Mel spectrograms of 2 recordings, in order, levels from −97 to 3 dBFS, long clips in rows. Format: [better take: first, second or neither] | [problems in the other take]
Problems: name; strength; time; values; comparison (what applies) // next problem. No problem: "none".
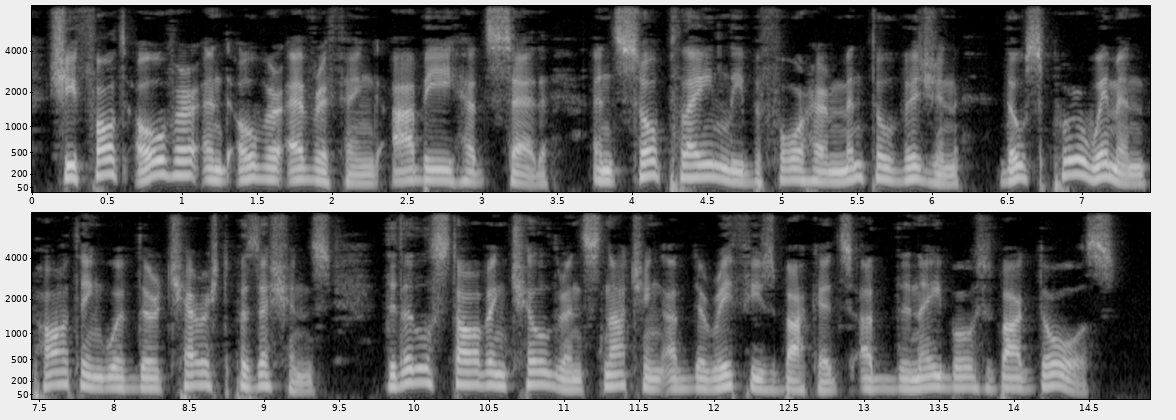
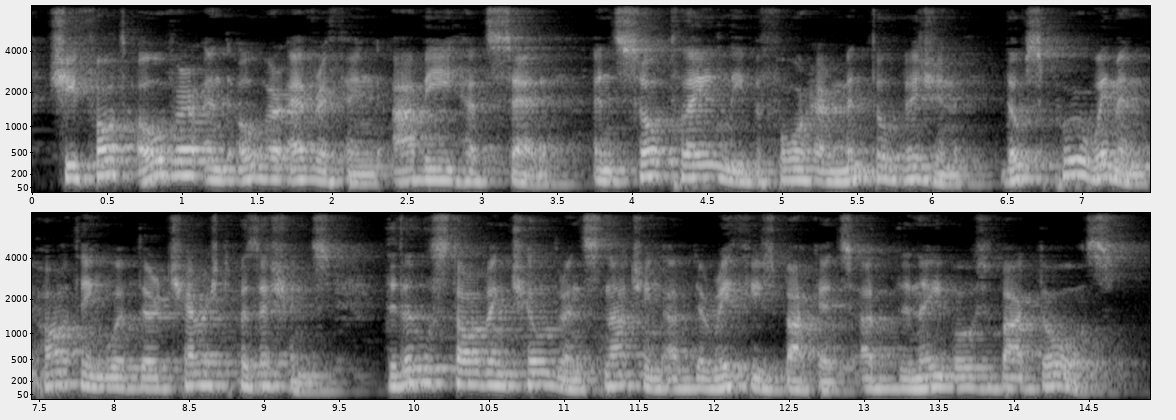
first | room echo; dies away in 0.9 s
